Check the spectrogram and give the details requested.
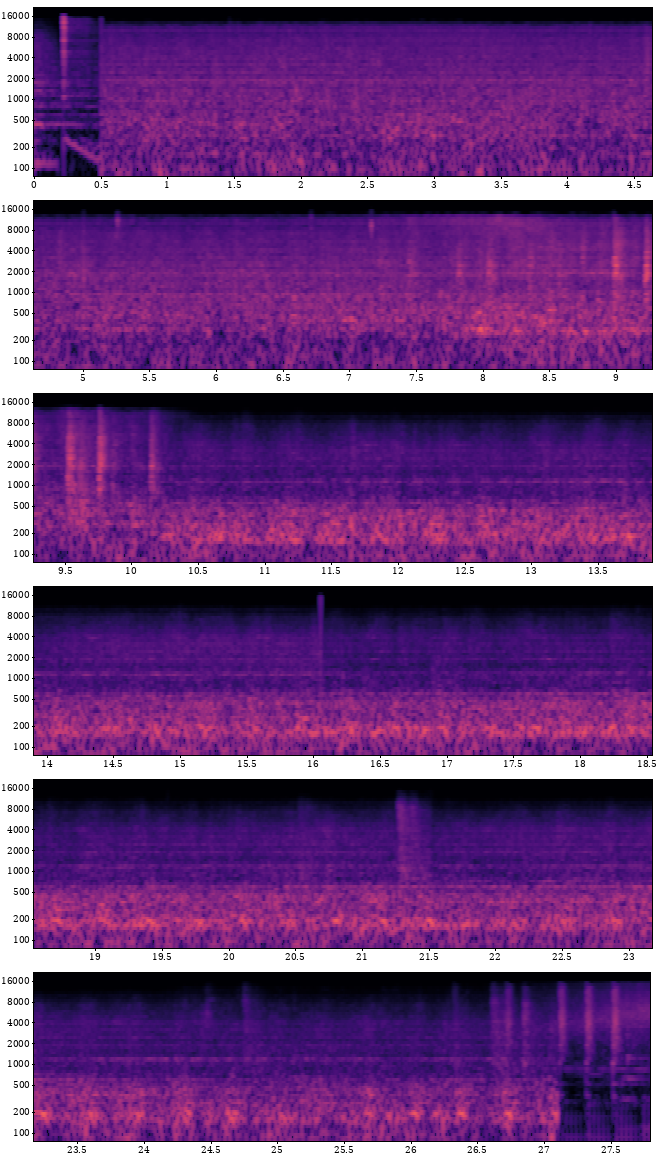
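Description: Moving Indian Railways passenger train heard from the coach doorway: wheels running on the track with the steady noise of the coaches in motion. The sound shifts deeper about ten seconds in.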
